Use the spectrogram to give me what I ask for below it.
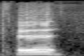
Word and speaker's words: Pugh: It's pronounced Pooh.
